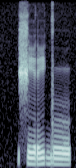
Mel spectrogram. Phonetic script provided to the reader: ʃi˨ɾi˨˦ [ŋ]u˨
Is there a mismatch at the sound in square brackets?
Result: yes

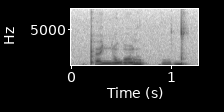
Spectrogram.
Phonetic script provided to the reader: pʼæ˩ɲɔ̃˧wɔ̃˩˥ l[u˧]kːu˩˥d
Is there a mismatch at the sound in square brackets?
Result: yes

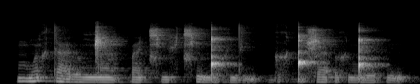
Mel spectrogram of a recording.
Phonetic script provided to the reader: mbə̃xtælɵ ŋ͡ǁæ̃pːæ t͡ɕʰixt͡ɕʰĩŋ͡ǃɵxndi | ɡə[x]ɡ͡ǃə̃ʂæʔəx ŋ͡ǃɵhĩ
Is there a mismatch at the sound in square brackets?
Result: no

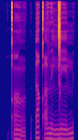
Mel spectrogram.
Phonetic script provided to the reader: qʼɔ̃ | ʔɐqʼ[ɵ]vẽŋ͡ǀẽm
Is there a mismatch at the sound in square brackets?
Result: no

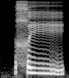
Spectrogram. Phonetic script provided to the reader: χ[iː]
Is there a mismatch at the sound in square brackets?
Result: no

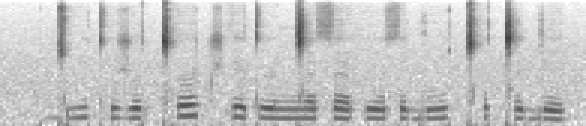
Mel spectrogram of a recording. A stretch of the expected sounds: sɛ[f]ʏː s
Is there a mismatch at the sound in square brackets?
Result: no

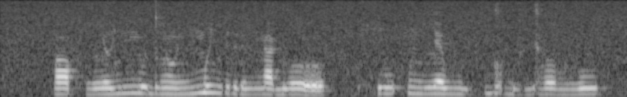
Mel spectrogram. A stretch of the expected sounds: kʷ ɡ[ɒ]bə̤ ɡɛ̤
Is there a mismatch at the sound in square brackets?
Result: no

